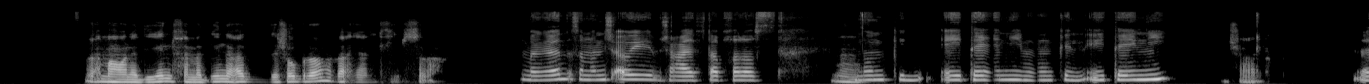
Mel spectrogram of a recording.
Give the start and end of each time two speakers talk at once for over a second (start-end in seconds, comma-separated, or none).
none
